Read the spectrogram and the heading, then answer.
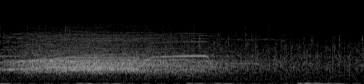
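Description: A crowd applauds in a dense, steady wash of clapping with some cheering mixed in, holding strong for about two seconds before tapering off into scattered claps.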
